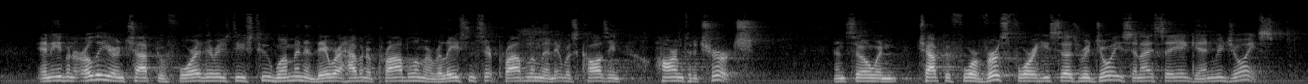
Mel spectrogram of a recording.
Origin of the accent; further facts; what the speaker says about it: Florida, United States; I grew up in Florida, and we were fishing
